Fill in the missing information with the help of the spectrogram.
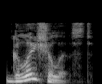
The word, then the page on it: glacialist: British English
